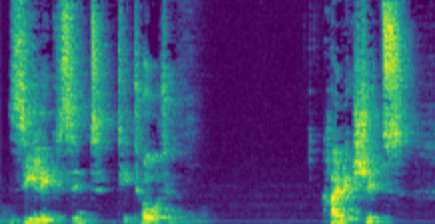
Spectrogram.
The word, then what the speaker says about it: Schütz: Heinrich Schütz, Schütz that is, U with a normal out.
